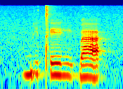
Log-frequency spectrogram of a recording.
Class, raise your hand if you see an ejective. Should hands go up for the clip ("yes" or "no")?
yes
